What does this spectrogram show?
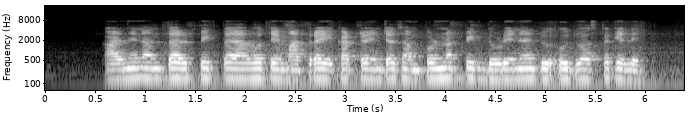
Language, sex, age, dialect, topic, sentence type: Marathi, male, 18-24, Varhadi, agriculture, statement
